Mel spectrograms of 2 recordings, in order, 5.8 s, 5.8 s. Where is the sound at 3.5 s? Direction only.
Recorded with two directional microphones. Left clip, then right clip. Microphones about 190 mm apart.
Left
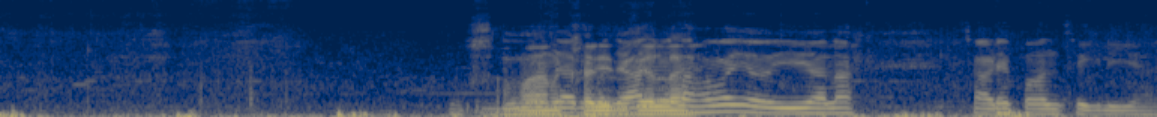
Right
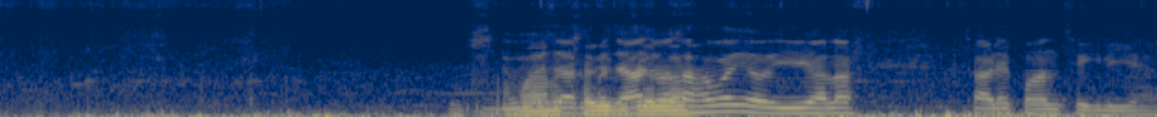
30° right (ahead or behind); by 5.7 s 10° right (ahead or behind).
